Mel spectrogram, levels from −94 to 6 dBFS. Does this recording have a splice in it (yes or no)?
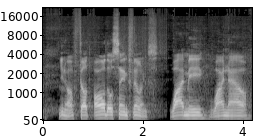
no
